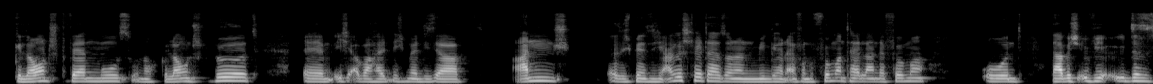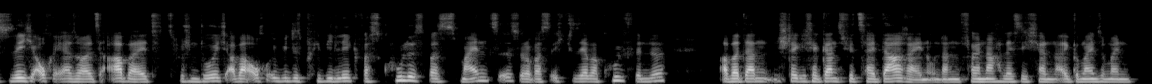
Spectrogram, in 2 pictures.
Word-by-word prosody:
gelauncht 140 +3 +2
werden 140 0 +2
muss 145 0 -1
und 130 - -6
auch 125 +1 -5
gelauncht 140 +3 -2
wird. 165 -1 +4 0.4
Ähm, 135 -3 0
ich 150 +2 -4
aber 130 -1 -1
halt 130 0 -2
nicht 130 0 -6
mehr 135 -1 0
dieser 125 -1 +1 0.4
Ansch 160 +4 0 0.3
also - - -3
ich 130 0 -6
bin 145 - +2
jetzt 130 - -1
nicht 130 0 -1
Angestellter, 165 -2 0
sondern 135 -2 +1
mir 130 0 +2
gehören 130 0 -2
einfach 130 - -2
nur 125 0 -2
Firmenanteile 145 0 -1
an 135 - 0
der 135 - -3
Firma 145 +2 -2 0.5
und 140 -1 +1 0.3
da 140 - +6
habe 140 +1 +8
ich 145 - +1
irgendwie 150 0 +1
äh, 155 +2 -1
das 145 -3 0
sehe 150 +1 +5
ich 155 +2 -1
auch 150 -2 +2
eher 135 -1 -2
so 130 - +1
als 125 0 +1
Arbeit 125 -3 +2
zwischendurch, 140 +3 -3
aber 135 +3 +5
auch 145 0 +1
irgendwie 150 -1 -3
das 145 0 -3
Privileg, 145 +1 -2
was 135 0 -5
cool 185 0 +5
ist, 175 0 +1
was 135 0 -4
meins 155 +7 -1
ist 165 -1 -6
oder 125 -1 0
was 125 0 -2
ich 145 0 -10
selber 135 -2 -1
cool 180 -1 +2
finde. 155 +3 -4 0.5
Aber 135 0 +5
dann 135 0 +2
stecke 145 -2 -1
ich 135 - -7
ja 140 - +2
ganz 140 +1 +2
viel 140 - -2
Zeit 130 -4 -1
da 135 +2 +7
rein 110 -5 0
und - - -3
dann 120 0 0
vernachlässige 130 0 0
ich 125 0 -10
halt 120 -2 +1
allgemein 125 0 +1
so 125 - -3
mein 120 -1 -2
135 Hz, 210 wpm, -22 LUFS, 130-145 Hz, 0.5 s, habe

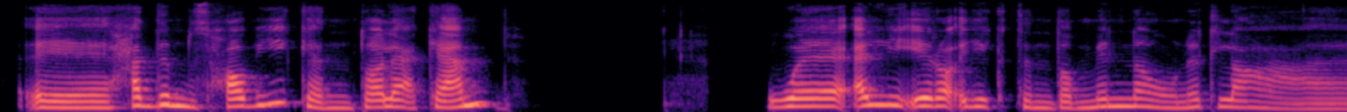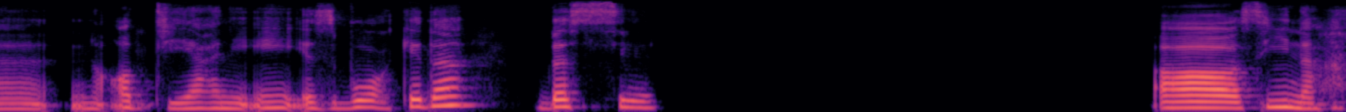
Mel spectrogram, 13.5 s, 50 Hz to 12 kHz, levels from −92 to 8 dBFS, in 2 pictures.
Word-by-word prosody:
آآ 185 0 +3
حد 240 +7 +2
من 245 -4 +6
اصحابي، 230 - +1
كان 180 -5 -2
طالع 200 +2 +2
camp 260 +10 +3 1.2
وقال 230 +3 +4
لي 265 - +3
"إيه 235 -1 +5
رأيِك 220 -2 0
تنضَمي 185 +1 -3
لينا 230 0 +1
ونطلع 190 -4 -4 0.6
نقضّي 165 +1 -9
يعني 170 -2 -6
إيه 185 -2 -6
أسبوع 170 +3 -5
كده" 245 +8 -2 0.3
بس 210 +3 -4 2.7
آه، 185 0 +5
سينا 180 -2 -2
200 Hz, 100 wpm, -24 LUFS, 180-225 Hz, 2.7 s, من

